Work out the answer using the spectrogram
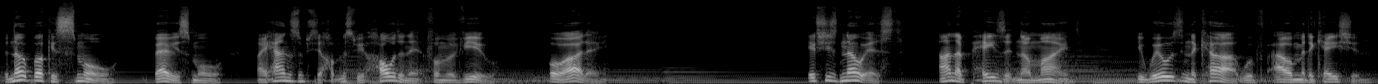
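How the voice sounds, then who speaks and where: Male game streamer, animated intonation, halting read-aloud of story text over soft music. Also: mid-range voice. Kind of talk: reading visual novel text aloud on a livestream.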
